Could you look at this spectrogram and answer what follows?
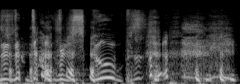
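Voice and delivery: high, drawn-out comic cry; mock yell. Co-host echoing fleeing wrestler, slow high mock yell. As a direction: stretch it out in a high mock panic.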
